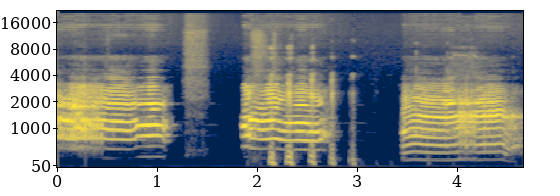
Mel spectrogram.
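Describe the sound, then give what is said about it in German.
A small plush toy about 20 centimetres tall roars when its belly is pressed: three loud, howling electronic roars, the middle one broken by a rapid stuttering pulse, with short gaps between them. “So ein kleines Chewbacca-Plüschtier. Und wenn man dem auf den Bauch drückt, dann macht er folgendes Geräusch.”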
